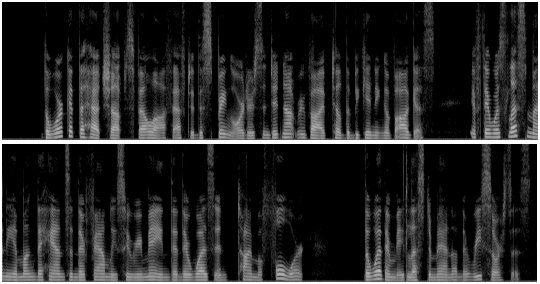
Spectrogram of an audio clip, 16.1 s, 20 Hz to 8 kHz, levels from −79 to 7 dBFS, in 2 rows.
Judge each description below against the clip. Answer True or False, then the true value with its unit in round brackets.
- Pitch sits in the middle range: True (170 Hz)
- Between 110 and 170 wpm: False (185 wpm)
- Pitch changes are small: True (2.3 semitones)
